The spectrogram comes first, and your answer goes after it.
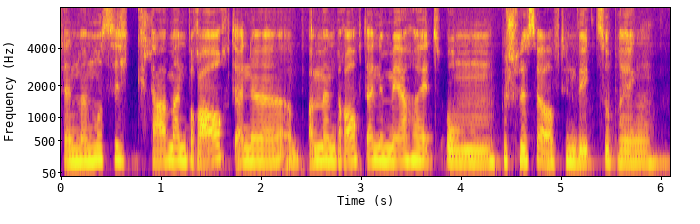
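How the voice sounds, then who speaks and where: A woman talks at a fairly slow pace with hardly any pauses. Her intonation is monotone and flat, and her loudness stays very even. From northern Hesse, Germany. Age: 50s. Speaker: politician. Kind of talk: interview.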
